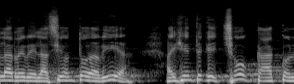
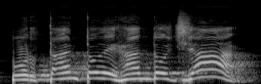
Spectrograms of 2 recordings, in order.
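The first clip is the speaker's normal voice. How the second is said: slow, forceful, strong commanding military-style tone; 6 semitones higher than usual. Reading a Bible passage aloud as the preacher asked, slow, strong commanding voice. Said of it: "despacio y con voz fuerte".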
